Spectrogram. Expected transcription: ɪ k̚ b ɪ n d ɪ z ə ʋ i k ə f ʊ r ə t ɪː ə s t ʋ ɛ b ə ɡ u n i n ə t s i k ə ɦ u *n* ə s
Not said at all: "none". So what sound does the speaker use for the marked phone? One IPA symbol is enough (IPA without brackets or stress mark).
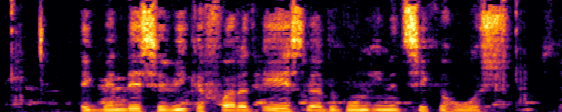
none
